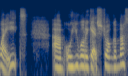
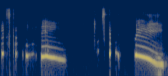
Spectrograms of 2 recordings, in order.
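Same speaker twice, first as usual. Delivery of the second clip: packet calling; 12 semitones higher than usual. Pretend. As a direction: lure them in like a talking biscuit packet. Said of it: "you hear the packet calling".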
